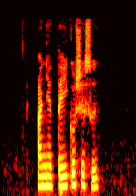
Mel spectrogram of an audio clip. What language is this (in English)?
Guarani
